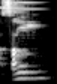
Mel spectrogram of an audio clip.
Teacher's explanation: अभी स के ऊपर अनुस्वार है तो उसका नासिका में उच्चारण होगा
